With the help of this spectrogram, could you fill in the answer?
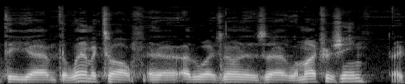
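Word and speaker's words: lamotrigine: about the u the lamel otherwise known as lamatrogene. Did I pronounce that right? Lamotrograene.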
